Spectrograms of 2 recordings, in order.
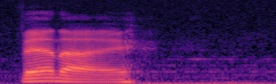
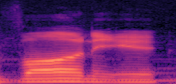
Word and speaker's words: Vani: Like, we are fully aware we pronounced it incorrectly. But it sounds so much cooler than Vani.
